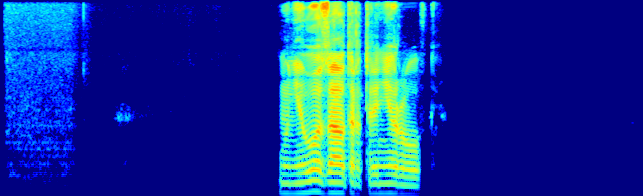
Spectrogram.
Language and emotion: Russian, neutral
